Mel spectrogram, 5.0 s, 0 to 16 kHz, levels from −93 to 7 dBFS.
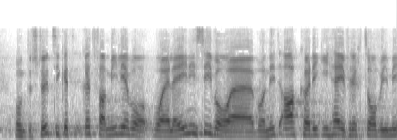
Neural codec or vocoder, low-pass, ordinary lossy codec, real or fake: none; 7.2 kHz; none; real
